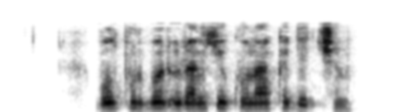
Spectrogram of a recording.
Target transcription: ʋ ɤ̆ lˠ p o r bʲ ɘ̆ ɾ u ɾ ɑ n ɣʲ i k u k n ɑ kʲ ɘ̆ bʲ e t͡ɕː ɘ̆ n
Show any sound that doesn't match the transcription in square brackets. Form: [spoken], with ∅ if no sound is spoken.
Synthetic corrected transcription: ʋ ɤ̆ lˠ p [u] r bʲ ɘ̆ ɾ [ɯ] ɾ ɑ n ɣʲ i k u [∅] n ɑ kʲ ɘ̆ [dʲ] e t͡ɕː ɘ̆ n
